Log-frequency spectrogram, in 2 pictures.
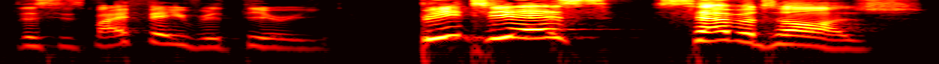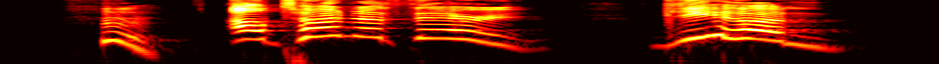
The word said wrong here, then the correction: Gi-hun: I didn't say his name right. Alternate theory. Now I'm going to stop everything. Gi-hun.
